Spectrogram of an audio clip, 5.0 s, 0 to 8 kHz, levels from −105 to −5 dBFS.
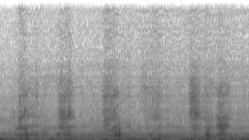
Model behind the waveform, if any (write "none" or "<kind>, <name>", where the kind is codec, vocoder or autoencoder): vocoder, Vocos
